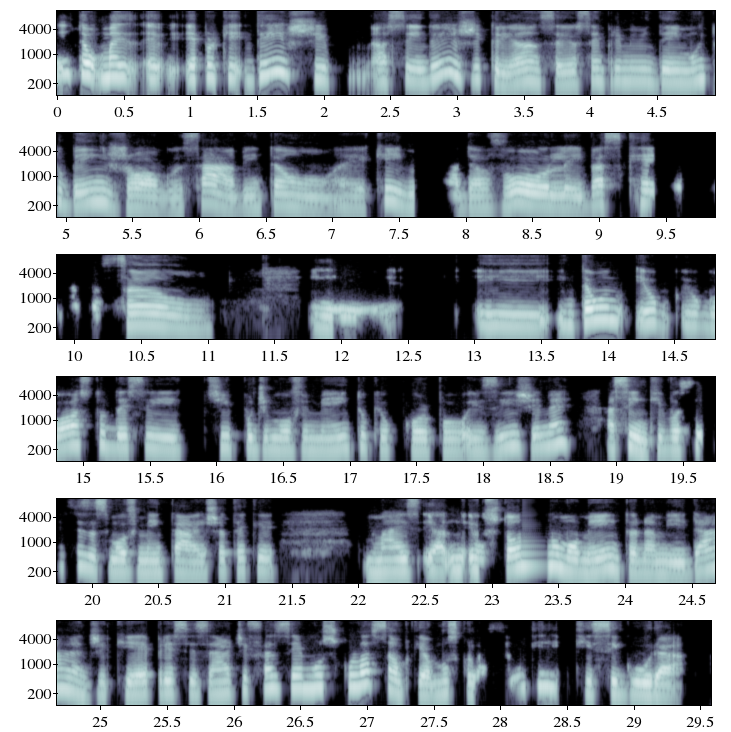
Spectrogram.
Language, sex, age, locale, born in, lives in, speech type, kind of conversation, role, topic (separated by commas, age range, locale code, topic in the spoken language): Portuguese, female, 55-59, pt-BR, Brazil, United States, conversation, podcast, host, Que exercícios você recomendaria para quem tem pouco tempo?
